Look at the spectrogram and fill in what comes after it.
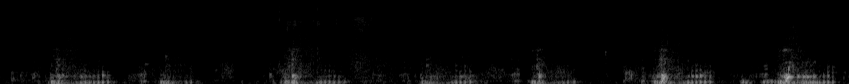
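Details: Lions growling and snarling while feeding at a kill in Indian bush: deep, rough, low bursts of irregular length, some swelling louder toward the end, separated by short pauses.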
